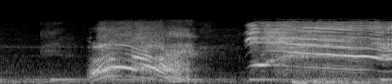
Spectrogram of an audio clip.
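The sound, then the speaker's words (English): In a tabletop role-playing game, a person playing a dwarf fighting a goblin bellows a loud, throaty battle roar in two long, strained bursts, the first rising and falling in pitch, the second held harsh and steady, imitating a fierce war cry. “If you would like to give it a particularly throaty battle roar at this point.”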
